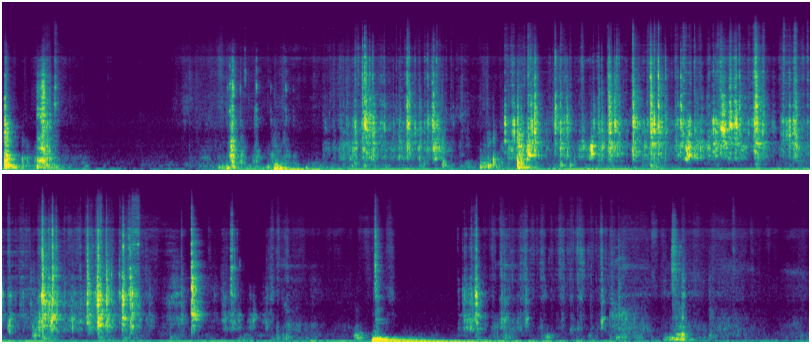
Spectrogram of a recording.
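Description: Gloved hands working on the wiring inside an electric water heater's open terminal compartment: irregular clicks, rubbing and light knocks of plastic and wire. One heavier thump comes a little past two-thirds of the way through and dies away slowly.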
